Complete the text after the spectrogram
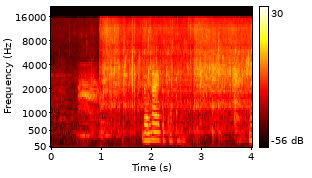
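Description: Sliced onions drop into hot oil and sizzle loudly.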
